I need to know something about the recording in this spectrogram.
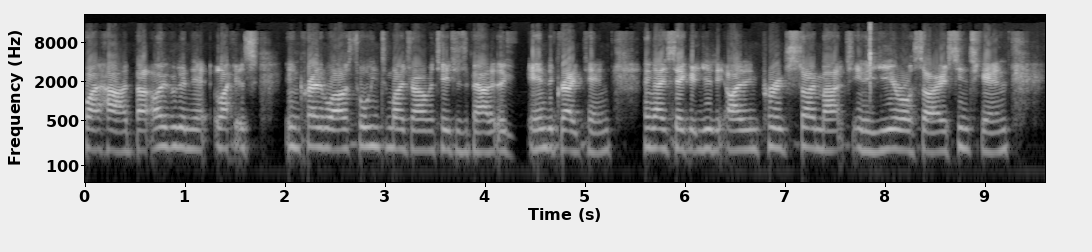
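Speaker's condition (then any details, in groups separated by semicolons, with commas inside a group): Bilateral cleft lip and palate; speech greatly improved after years of speech therapy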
